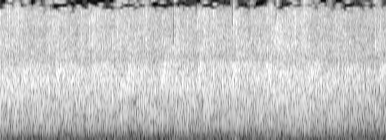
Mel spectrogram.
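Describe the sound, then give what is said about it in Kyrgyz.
Sustained applause fills the room after Turkmen president Gurbanguly Berdimuhamedov presents his book at a security committee meeting. The clapping is dense, steady and loud throughout, with no voices standing out. “Кол чабуулар узакка созулду.”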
